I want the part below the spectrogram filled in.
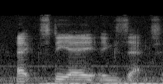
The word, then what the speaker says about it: XDA Exec: XDA exec. – XDA exec. – My exec new for, like, executive.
